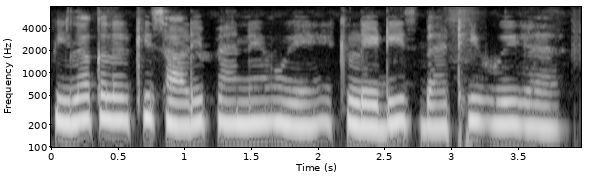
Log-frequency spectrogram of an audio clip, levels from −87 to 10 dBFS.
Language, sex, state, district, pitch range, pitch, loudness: Hindi, female, Chhattisgarh, Raipur, 190-220 Hz, 205 Hz, -12 LUFS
